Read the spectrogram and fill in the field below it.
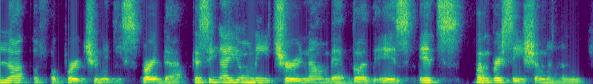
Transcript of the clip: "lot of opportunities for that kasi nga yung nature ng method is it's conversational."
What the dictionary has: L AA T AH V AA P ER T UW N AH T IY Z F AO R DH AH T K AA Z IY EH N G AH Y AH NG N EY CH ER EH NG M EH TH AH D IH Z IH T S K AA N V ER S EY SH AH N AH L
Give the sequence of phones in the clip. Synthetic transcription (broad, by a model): L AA T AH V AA P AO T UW N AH T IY S F AO R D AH T K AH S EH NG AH Y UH NG N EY CH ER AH NG M EH T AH D IH S IH T S K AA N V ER S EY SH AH N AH L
